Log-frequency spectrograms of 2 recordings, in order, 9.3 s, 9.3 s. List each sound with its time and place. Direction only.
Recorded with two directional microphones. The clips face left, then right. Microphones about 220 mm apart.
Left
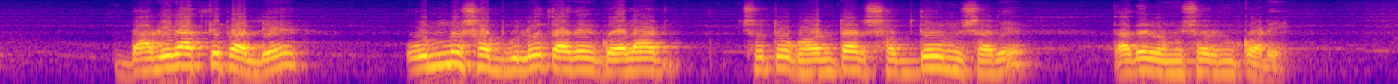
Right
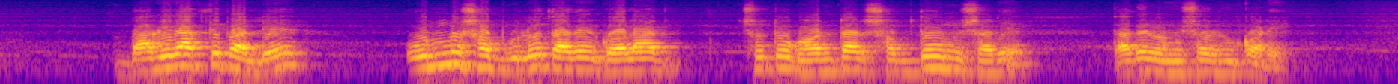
0.9 s speech: 20° left (ahead or behind)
